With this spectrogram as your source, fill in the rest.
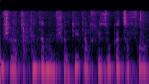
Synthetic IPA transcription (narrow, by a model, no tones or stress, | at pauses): mʃelat̪oχnithamemʃalt̪it̪alχizukhat͡safo̞n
